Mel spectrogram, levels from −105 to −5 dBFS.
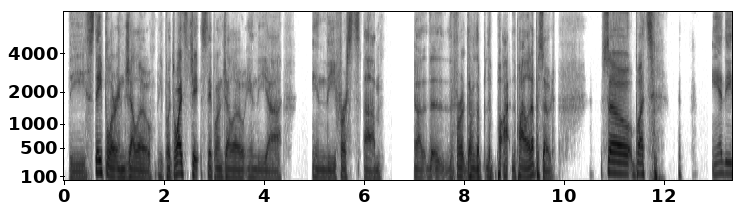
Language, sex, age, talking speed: English, male, 30-49, 130 wpm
